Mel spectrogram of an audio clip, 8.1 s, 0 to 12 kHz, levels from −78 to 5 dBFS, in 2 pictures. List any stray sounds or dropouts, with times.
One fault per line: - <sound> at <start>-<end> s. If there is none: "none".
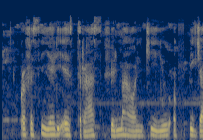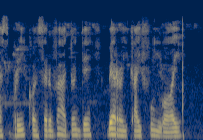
- dropout at 3.6-3.7 s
